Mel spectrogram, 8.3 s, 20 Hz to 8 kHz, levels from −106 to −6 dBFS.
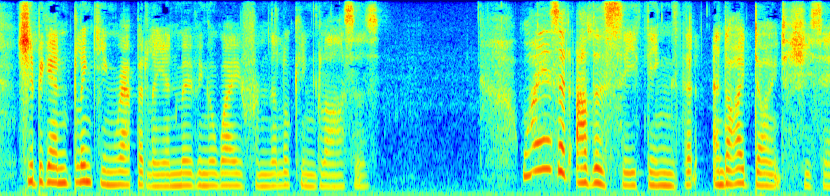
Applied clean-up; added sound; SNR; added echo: none; none; none; none.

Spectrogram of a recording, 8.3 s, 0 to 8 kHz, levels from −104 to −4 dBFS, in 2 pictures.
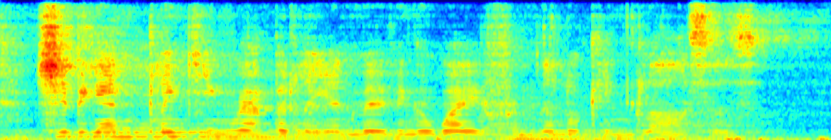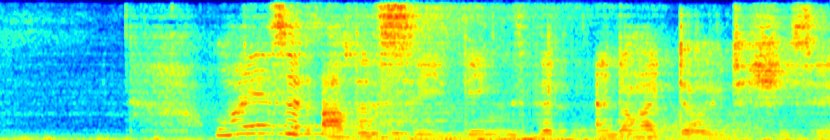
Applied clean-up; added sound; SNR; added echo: none; Thunder; 14 dB; reverberation time 2.2 s.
